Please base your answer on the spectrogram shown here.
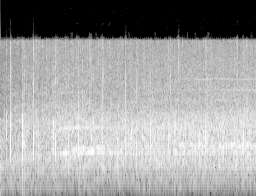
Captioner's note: applause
